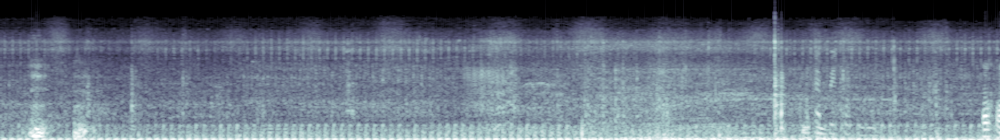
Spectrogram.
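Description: Motorcycle engine idling steadily with a fast, even pulse while the bike stands still, with one sharp click about eight seconds in.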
